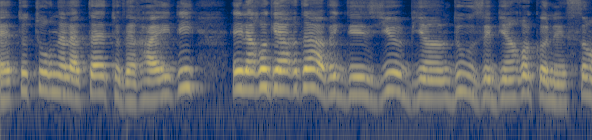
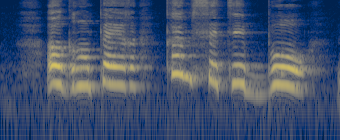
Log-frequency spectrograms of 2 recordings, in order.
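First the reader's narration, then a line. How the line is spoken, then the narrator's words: Exclaimed. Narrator (French): s'écria-t-elle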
